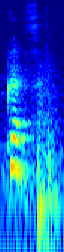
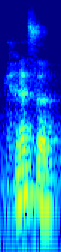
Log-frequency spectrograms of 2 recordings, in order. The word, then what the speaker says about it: Kresse: Este es el Kress. Kress. Algo así. Me dicen que la pronuncio mal. How do you say? Kresse.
